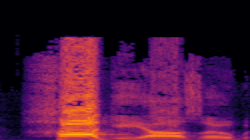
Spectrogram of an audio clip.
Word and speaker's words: hagiazo: I should pronounce this one hagiazo because of the little strong breathing mark on top of the first letter. Hagiazo. Hagios, to be made holy.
